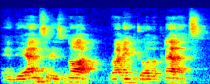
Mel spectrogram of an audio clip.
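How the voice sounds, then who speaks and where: A man's voice: mid-range voice, little pitch movement. Man preaching in a very echoey room. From Fiji, educated in New Zealand. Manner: deliberate, preaching, with emphatic repetition. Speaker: life coach and spiritual speaker. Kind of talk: motivational spiritual talk. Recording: very echoey room, distant mic, dull sound, faint noise.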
